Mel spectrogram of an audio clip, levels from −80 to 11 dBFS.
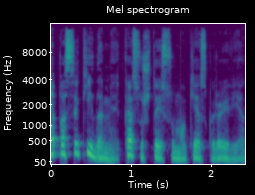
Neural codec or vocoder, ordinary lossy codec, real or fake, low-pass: vocoder, 44.1 kHz, 128 mel bands, Pupu-Vocoder; MP3, 64 kbps; fake; 14.4 kHz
